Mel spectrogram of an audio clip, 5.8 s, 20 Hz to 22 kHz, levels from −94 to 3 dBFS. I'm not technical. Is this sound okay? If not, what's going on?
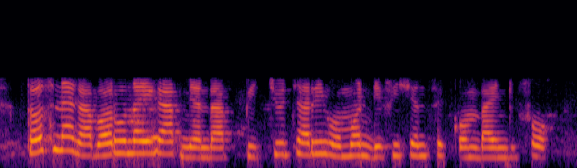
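No. The speech went through the iLBC codec, a phone-call format that squeezes it into 20 ms chunks and keeps only roughly 300 Hz to 3.7 kHz, so throughout it sounds muffled, rough and slightly robotic.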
